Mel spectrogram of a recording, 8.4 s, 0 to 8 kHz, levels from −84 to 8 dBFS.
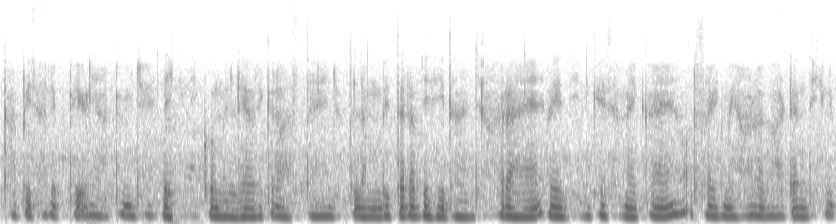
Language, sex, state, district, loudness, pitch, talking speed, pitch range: Hindi, male, Maharashtra, Chandrapur, -36 LUFS, 115 Hz, 215 wpm, 110-125 Hz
